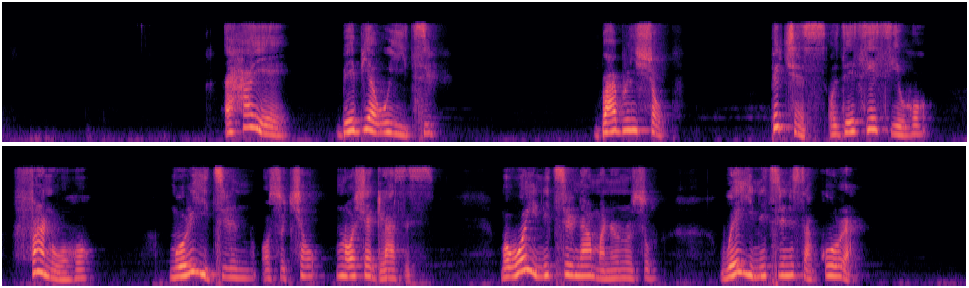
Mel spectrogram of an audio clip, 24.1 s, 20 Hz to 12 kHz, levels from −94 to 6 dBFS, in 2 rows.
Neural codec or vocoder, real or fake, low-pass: none; real; 7.2 kHz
